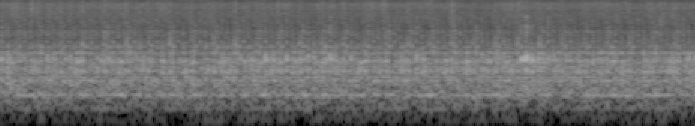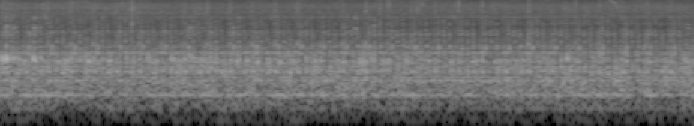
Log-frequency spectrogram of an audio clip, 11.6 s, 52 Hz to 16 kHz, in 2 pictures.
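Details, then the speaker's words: Wilesco D22 model steam engine, revs slightly raised: fast, even chuffing with light steady mechanical patter, no vibration; gurgling is condensed exhaust water draining into the catch. "just very very smooth operation increasing the revs a little bit I can feel effectively no vibration coming from this thing just lots of very very smooth operation"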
